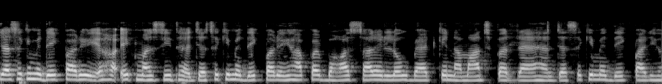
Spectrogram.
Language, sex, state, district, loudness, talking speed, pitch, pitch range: Hindi, female, Bihar, Katihar, -16 LUFS, 325 wpm, 205 Hz, 195-220 Hz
